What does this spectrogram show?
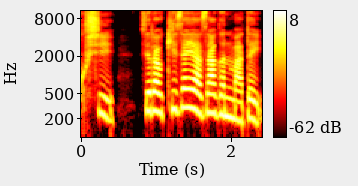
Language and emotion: Bodo, neutral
